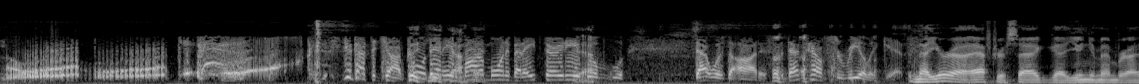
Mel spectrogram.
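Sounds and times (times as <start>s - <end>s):
man's vocal imitation of a frog throwing up a ring: 0.0s - 3.1s
laughter: 3.1s - 5.0s, 7.4s - 9.4s
speech: 3.9s - 11.3s.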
